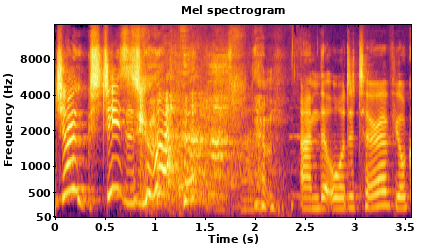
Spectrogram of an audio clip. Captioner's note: laughter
